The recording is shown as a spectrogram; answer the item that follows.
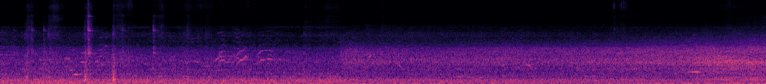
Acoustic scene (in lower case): street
